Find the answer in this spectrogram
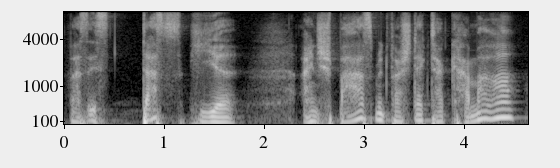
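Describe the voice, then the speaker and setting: Man reading a skeptical sarcastic man, low voice, slow, dry, audiobook. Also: very animated, breathy edge, exaggerated voice. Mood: suspicious. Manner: distrustful, dry.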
